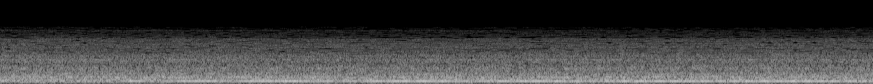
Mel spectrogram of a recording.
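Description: Steady cockpit noise of a Boeing 737 taxiing slowly onto its stand with the engines at idle. A low steady hum joins about a second in.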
